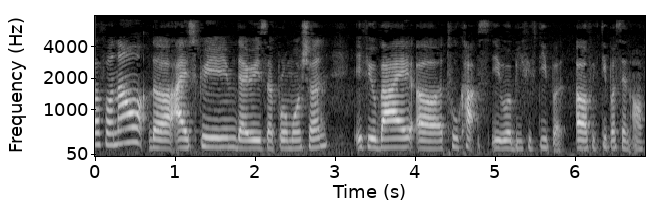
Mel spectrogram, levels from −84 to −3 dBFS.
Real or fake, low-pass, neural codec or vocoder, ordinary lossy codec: real; 7.2 kHz; none; MP3, 32 kbps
